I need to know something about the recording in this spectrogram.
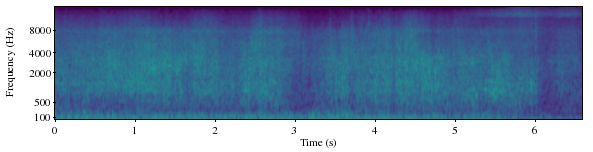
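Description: Wind rushing over an action camera's microphone at speed on a ski run, with a low rumble, over the hiss and scrape of edges on chopped spring snow that rises and falls with the turns.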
